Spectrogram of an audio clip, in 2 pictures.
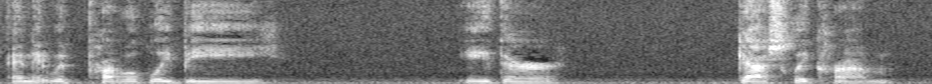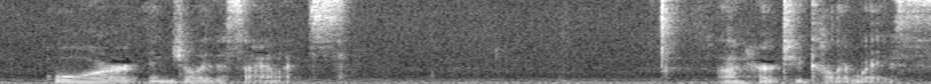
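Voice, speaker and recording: A woman's voice: low voice, monotone, slow, vocal fry, long pauses, darkish tone, slight background noise, low-quality recording. A woman hosting a knitting podcast, chatting in a rambling way with fillers and restarts, a little congested. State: slightly congested, coughing. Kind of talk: casual solo podcast chat.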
